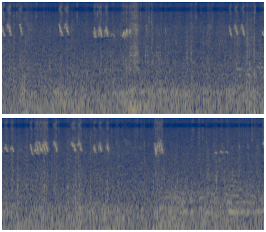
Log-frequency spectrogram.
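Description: Muscovy ducklings give thin, high peeps in quick bursts, several overlapping, over a steady low rumble and a faint high whine.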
